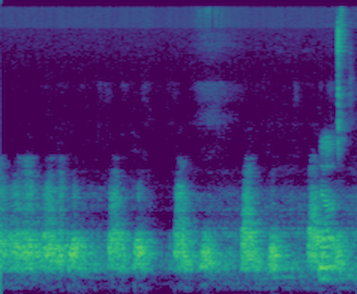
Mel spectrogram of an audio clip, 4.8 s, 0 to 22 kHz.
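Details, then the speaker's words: Blood pressure cuff on the arm; handheld Doppler with gel over the brachial artery at the antecubital fossa gives rhythmic whooshing pulses, about 67/min: normal triphasic arterial signal. "so my fingers are on the brachial artery there having done that now I can listen for the signal with my handheld Doppler"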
